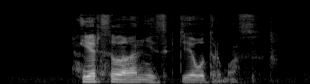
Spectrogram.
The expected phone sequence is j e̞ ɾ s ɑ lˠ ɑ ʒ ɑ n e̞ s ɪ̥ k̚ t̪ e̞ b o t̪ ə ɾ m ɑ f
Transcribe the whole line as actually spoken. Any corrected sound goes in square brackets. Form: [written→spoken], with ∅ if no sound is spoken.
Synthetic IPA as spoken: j e̞ ɾ s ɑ lˠ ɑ [ʒ→ʁ] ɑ n e̞ s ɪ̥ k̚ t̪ e̞ [b→w] o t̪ ə ɾ m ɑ [f→s]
